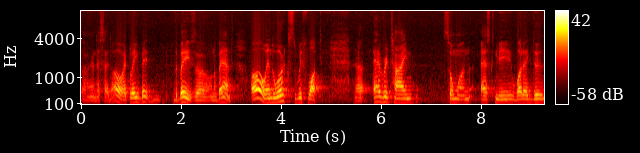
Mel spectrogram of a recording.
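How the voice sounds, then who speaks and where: A man with a Brazilian accent speaks at a medium pitch. His pace is moderate and his pitch variation ordinary. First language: Portuguese. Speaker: musician and cultural producer. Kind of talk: conference talk. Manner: halting, many fillers and restarts.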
